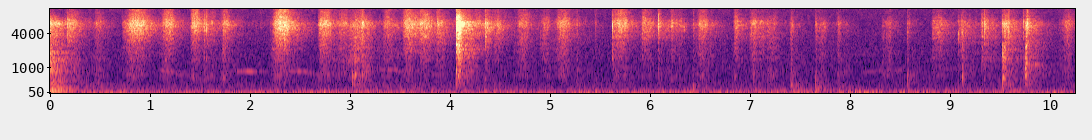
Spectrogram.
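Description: A metal spoon pressing and scraping a buttery biscuit-crumb base flat in a metal springform pan: soft, irregular scrapes and taps, with one sharper click about four seconds in.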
